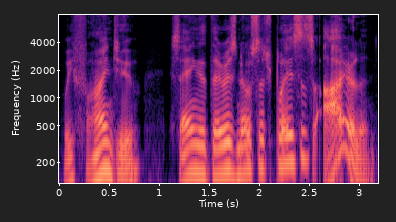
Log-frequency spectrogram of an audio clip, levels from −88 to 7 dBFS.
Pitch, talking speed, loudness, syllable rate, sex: 140 Hz, 225 wpm, -19 LUFS, 5.8 syllables/s, male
